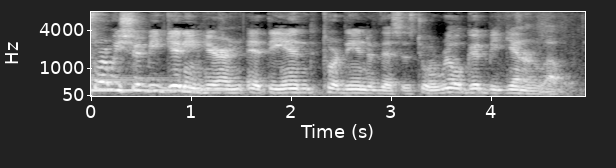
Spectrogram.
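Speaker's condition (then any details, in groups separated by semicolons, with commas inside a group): No condition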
